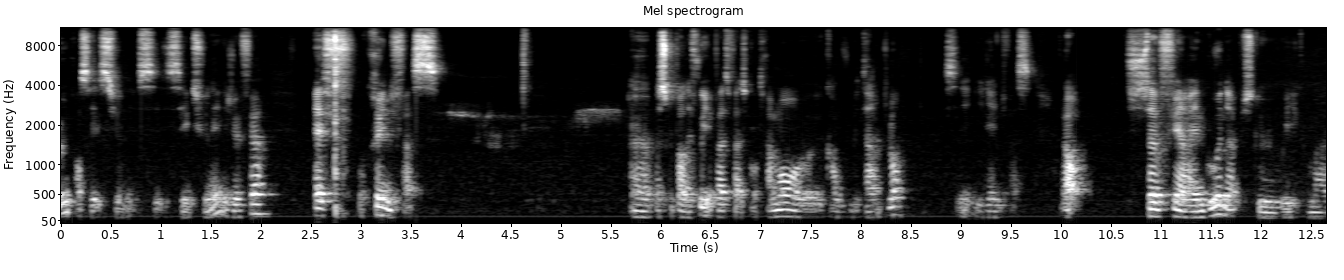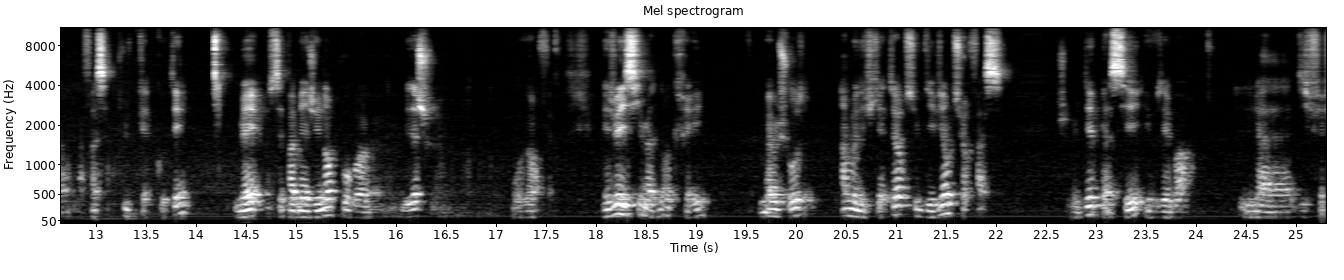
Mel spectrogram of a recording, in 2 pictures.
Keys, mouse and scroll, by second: 2.5 f, 17.2-19.0 drag, 23.8-25.3 drag.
